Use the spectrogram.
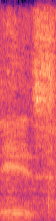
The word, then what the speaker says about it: Ayres: I think it's Lachlan Jerez, or Hayes, is it? Pronounced Ayres.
